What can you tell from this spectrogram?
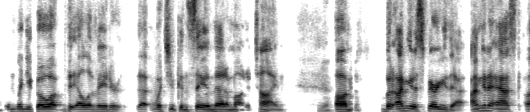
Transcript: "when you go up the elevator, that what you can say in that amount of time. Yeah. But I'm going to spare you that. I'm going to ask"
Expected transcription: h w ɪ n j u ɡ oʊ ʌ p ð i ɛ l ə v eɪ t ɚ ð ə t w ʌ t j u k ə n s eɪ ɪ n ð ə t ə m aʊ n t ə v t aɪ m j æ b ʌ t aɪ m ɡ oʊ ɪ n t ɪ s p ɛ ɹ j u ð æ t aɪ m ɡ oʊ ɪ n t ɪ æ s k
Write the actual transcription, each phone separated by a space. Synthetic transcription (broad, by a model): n w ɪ n j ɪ ɡ oʊ ʌ p ð i ɛ l ə v eɪ t ɚ ð ə t w ʌ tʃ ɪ k ə n s eɪ ɪ n ð ə t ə m aʊ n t ə v t aɪ m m b ʌ t aɪ m ɡ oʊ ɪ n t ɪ s p ɛ ɹ j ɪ ð æ t aɪ m ɡ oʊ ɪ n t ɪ æ s k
